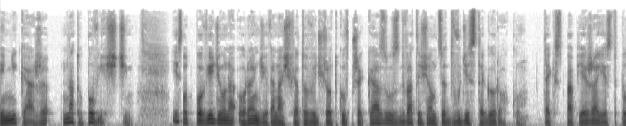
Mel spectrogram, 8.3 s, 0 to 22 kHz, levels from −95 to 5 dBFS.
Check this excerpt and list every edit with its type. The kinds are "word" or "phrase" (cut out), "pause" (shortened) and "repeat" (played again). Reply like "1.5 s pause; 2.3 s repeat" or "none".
1.0 s word; 2.4 s word; 3.6 s word; 4.2 s word; 4.6 s word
